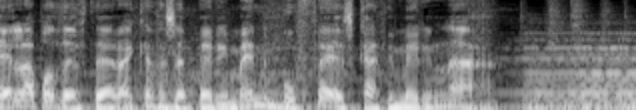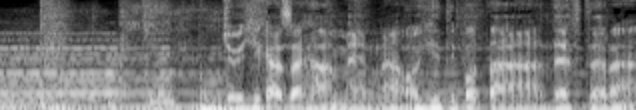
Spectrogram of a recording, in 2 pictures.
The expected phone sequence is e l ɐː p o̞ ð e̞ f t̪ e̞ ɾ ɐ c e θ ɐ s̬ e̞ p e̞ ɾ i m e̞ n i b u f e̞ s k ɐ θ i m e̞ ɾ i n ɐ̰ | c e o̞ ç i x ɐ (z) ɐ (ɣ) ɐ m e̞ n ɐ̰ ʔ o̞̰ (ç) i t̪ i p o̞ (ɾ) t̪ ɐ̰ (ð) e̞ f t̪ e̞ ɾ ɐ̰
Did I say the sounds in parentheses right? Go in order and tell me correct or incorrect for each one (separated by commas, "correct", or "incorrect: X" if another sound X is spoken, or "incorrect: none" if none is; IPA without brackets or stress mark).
correct, correct, correct, incorrect: none, correct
